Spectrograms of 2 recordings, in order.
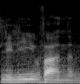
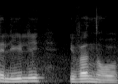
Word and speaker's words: Лили Иванова: лилий Ивановой причём вот Я знаю многие неправильно произносят Лили Иванова нет именно Лили Иванова правильно нужно произносить такая дивная певица была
